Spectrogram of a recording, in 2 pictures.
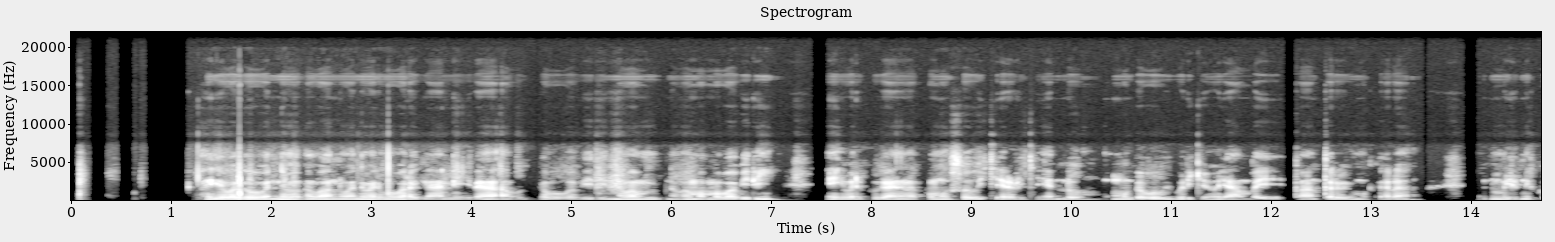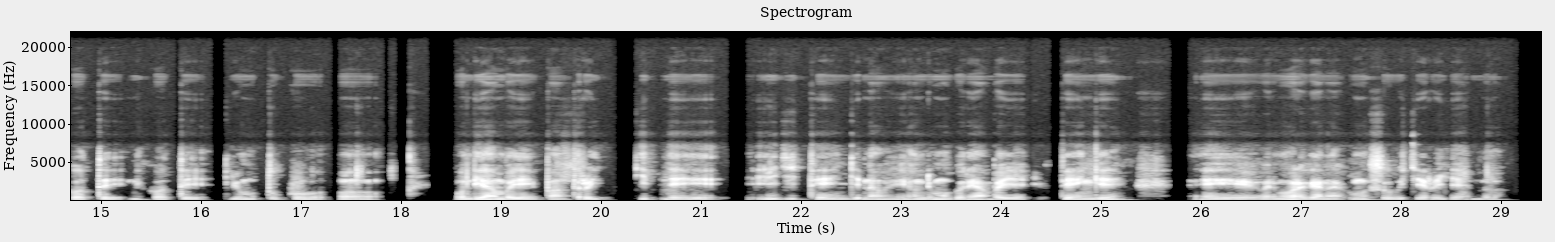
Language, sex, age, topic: Kinyarwanda, male, 18-24, government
